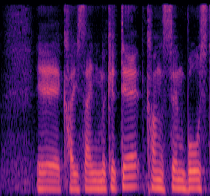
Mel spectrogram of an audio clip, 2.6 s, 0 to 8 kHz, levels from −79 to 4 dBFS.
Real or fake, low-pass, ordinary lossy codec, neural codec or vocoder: fake; none; none; codec, 16 kHz, 1.1 kbps, Voila-Tokenizer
